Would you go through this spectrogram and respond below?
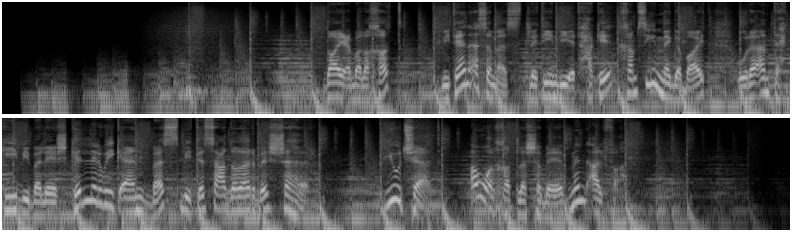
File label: male, Arabic and English USA, Lebanese Arabic commercial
